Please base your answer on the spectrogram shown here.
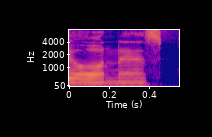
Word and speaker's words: honest: A honest. No, that's grammatically wrong because honest is vowel sound the beginning of the pronunciation.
